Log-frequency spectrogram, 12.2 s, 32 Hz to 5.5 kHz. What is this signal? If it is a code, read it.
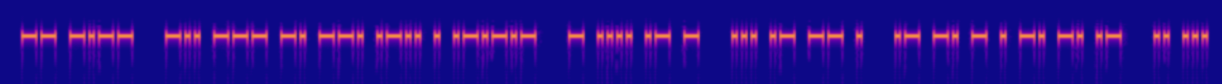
Morse code, heard as a keyed tone, about 25 wpm, 600 Hz. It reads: MY DONGLE. THAT SAME ANTENNA IS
